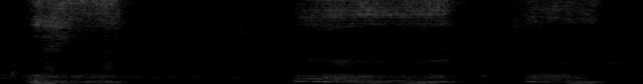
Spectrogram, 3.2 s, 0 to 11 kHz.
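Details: A female Bichon Frise, born March 2019, quiet and timid, makes a run of 'talking' sounds: three short, wavering, throaty yowl-grumbles bending up and down like speech, each half a second to a second, as walks are mentioned.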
